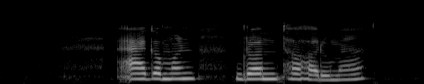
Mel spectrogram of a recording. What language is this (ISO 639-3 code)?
nep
